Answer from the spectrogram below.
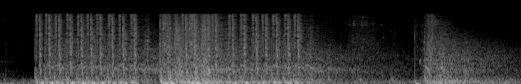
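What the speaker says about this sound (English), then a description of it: "You want to stop shooting up my ship?" Rapid bursts of gunfire pound a ship in the video game Mass Effect, with dense sustained volleys that pause briefly near the middle and again near the end, loud and close with no talk.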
